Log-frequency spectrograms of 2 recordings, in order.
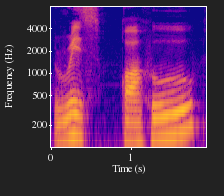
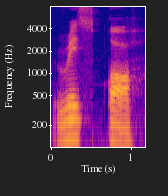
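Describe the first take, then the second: First: The word ends with a final vowel sound. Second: The word ends on a bare consonant sound. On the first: "at the end here you've got rizqahu" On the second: "we read that last letter as if it's sakin"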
